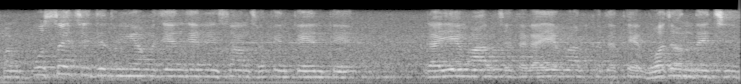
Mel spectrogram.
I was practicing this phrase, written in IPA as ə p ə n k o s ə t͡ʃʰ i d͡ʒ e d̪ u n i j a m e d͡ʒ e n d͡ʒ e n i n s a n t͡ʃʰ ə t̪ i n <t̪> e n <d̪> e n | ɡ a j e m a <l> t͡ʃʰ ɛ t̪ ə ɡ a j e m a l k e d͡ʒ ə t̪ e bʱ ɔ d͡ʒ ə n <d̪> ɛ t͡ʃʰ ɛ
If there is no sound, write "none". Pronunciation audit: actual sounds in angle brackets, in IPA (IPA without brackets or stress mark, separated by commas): t̪, t̪, l, d̪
